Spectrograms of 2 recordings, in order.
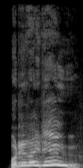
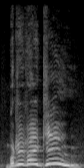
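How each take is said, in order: First: High startled what did I do; shocked outburst. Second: Even higher, squeaked protest; squeaky outrage. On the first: Streamer reacting to chat in shock, high disbelieving cry. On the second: Streamer protesting to chat, squeaky mock outrage. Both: Real, not acted.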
